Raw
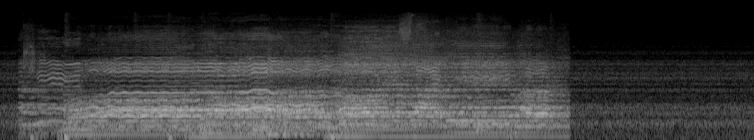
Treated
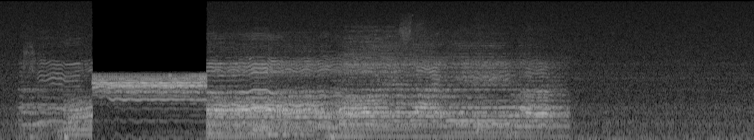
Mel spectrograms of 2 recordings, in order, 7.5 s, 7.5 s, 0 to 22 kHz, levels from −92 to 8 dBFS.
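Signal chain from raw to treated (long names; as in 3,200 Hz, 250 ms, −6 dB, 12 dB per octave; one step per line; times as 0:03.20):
background noise pink −52 dBFS
0:00.92–0:02.07: voice inversion scrambler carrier 2,800 Hz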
